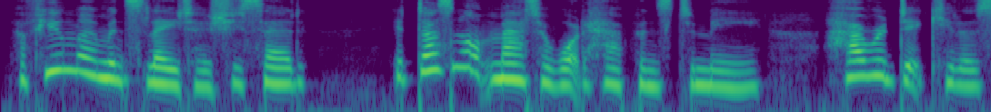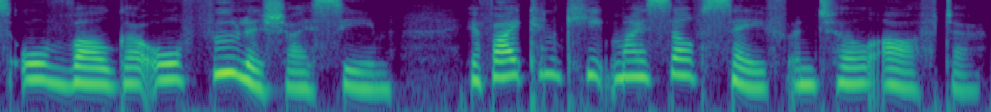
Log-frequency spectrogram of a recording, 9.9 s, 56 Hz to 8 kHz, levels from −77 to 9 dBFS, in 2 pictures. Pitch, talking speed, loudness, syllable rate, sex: 220 Hz, 175 wpm, -19 LUFS, 5.1 syllables/s, female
